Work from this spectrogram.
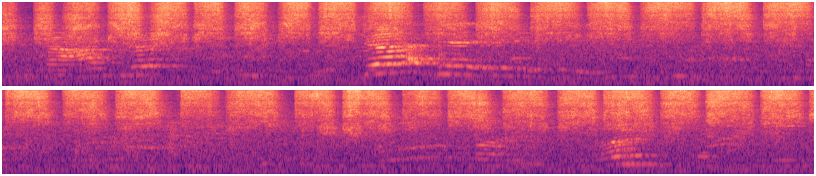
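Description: Metal crankshaft journals being rubbed free of rust during polishing, a steady scraping, sanding-like friction close by that runs continuously with a few sharper strokes, and a faint background hum.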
